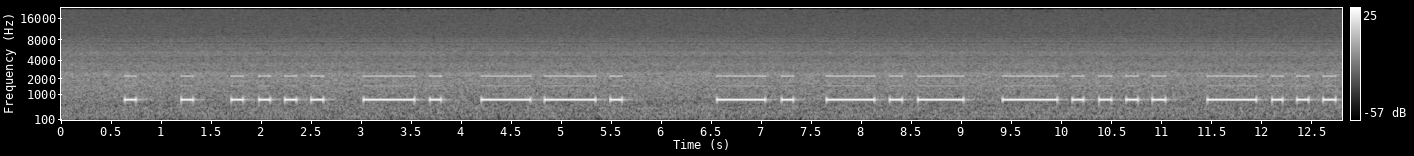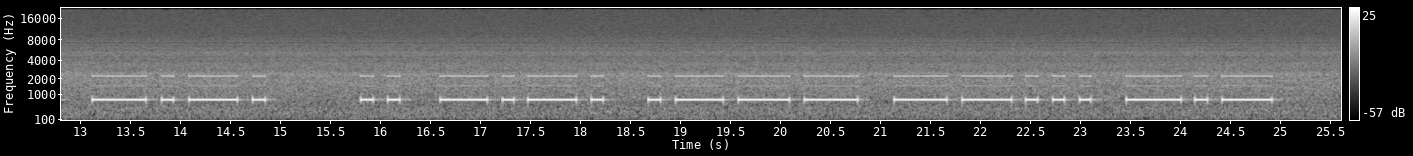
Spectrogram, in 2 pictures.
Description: Morse code, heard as a keyed tone, hand-sent with a straight key, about 9 wpm, 740 Hz, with room echo. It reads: EEHNG NK6BC ICJ7K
